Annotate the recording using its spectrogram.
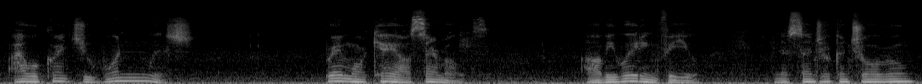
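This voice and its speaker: A man acts out a haughty, menacing hedgehog antihero from a video game. His delivery is slow and dramatic, with big swings in pitch. There is clear noise on the amateur recording. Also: a little mellow. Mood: haughty, challenging. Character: brooding, arrogant male hedgehog antihero, intense and menacing. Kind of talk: video game character voice demo. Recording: noisy amateur home recording.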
